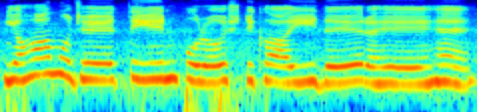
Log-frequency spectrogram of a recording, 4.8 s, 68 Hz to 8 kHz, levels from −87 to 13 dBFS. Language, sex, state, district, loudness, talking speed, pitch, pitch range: Hindi, female, Madhya Pradesh, Katni, -10 LUFS, 100 wpm, 255 Hz, 240-275 Hz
